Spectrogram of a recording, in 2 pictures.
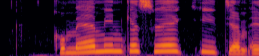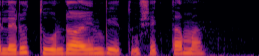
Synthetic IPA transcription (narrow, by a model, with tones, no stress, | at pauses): ko˨mɛ˦mi˦nke˦swe˦ɡi˦t̪ja˨mʔe˨le˨ɾu˦t̪u˨ndɔ˦˨e˦nbe˨t̪u˨ʃe˦k̚t̪a˦ma˦n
